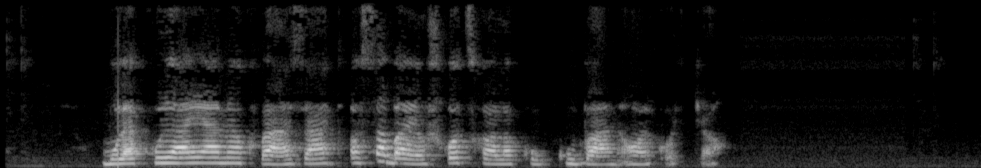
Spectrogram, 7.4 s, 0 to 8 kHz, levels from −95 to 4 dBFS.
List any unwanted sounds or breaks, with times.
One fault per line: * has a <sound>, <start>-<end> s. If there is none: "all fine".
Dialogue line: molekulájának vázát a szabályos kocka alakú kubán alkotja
all fine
